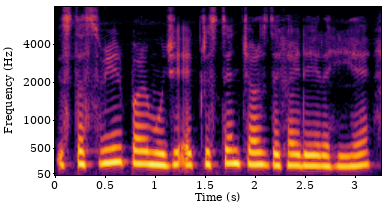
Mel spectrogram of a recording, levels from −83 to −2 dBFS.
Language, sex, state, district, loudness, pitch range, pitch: Hindi, female, Arunachal Pradesh, Lower Dibang Valley, -12 LUFS, 195-225 Hz, 210 Hz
